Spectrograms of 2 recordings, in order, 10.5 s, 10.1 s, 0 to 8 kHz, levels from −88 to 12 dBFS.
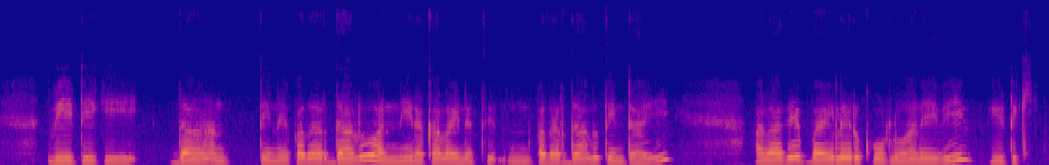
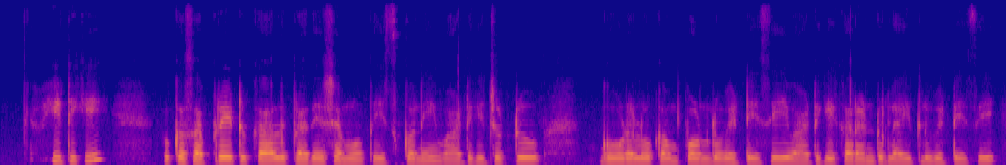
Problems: none marked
